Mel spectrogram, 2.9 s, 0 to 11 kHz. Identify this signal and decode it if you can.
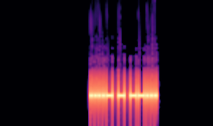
Morse code, heard as a keyed tone, about 44 wpm, 700 Hz. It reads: 4T7
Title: Common Cut Numbers - 3-Digit 45wpm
